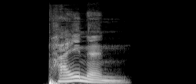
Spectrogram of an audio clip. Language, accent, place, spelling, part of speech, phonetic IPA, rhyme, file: German, Germany, Berlin, Peinen, noun, [ˈpaɪ̯nən], -aɪ̯nən, De-Peinen.ogg
- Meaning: plural of Pein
